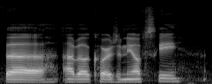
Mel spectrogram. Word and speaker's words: Korzeniowski: So I'm speaking with Abel Korzeniowski. Am I saying that correct? Oh, it's the best pronunciation so far.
